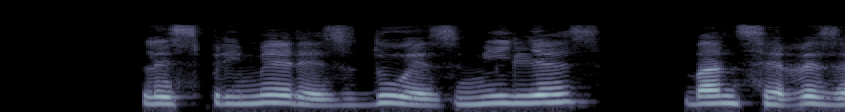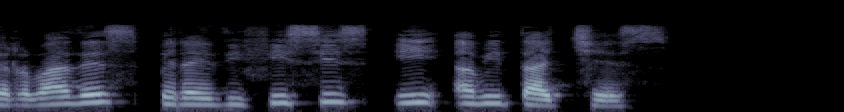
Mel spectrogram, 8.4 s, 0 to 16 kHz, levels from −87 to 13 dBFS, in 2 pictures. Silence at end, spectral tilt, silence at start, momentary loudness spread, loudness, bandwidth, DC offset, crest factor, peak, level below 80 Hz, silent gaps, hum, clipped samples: 0.95 s; -5.5 dB/octave; 0.7 s; 9 LU; -28 LUFS; 7.8 kHz; under 0.1%; 20 dB; -10 dBFS; -70 dBFS; 3.19-3.42 s; none; under 0.1%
